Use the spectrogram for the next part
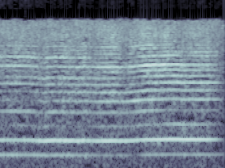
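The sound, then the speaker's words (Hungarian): A cabinet door creaks open in one long, loud, drawn-out squeal, its pitch holding nearly steady with a slight waver, and no voices over it. “Figyelj, mutatom, hogy ez a szekrény hang, ennek milyen hangja van.”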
